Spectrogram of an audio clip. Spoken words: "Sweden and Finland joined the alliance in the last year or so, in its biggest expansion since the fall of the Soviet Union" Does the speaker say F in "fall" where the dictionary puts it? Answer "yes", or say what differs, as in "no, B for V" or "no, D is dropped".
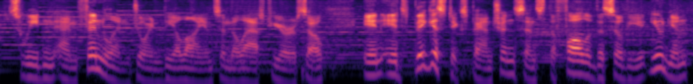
yes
